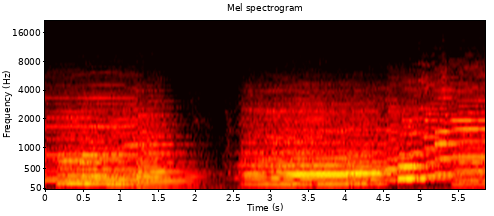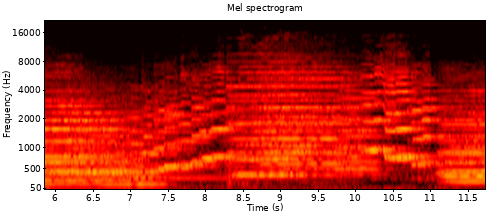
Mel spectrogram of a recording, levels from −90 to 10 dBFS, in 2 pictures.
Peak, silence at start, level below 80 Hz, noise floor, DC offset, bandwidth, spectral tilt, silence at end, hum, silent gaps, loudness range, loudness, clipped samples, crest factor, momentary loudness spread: -14 dBFS; 0 s; -70 dBFS; -62 dBFS; under 0.1%; 12 kHz; -5.5 dB/octave; 0 s; none; none; 7 LU; -30 LUFS; under 0.1%; 16 dB; 11 LU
